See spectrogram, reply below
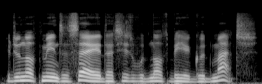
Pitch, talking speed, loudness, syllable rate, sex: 150 Hz, 320 wpm, -16 LUFS, 5.7 syllables/s, male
